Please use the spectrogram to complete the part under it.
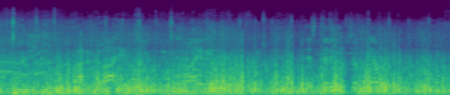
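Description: Strong wind buffeting the microphone on Rangas Beach during extreme weather with big waves, a loud continuous roar and rumble of gusts and surf, alone without talk.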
